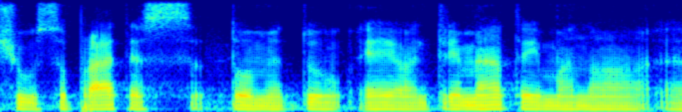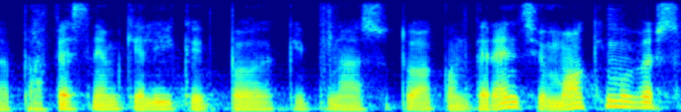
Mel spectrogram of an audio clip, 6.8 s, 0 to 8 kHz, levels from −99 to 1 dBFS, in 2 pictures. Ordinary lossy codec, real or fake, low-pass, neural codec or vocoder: Opus, 24 kbps; fake; 7.2 kHz; codec, 16 kHz in and 24 kHz out, 1 kbps, XY-Tokenizer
